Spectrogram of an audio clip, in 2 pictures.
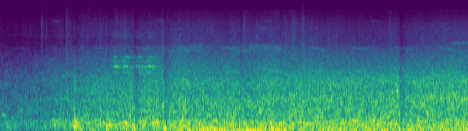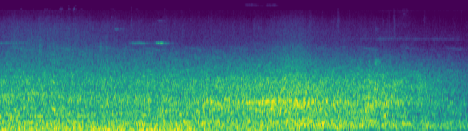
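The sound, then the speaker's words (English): City street traffic comes in through an open hotel room window: a dense, steady roar of passing vehicles with indistinct voices mixed in, holding loud and even throughout with only small swells. “I loved opening the windows in my room, not only to get some fresh air into the room, but also to hear the sound of human beings and the sound of the city.”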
